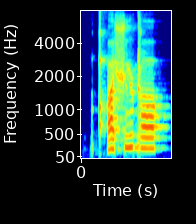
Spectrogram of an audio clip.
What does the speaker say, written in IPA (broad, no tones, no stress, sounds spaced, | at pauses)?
qʼ u ʃ y ɖ ɔ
